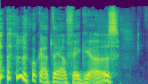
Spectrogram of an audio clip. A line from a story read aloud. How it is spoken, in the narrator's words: laughed Miss Lavish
